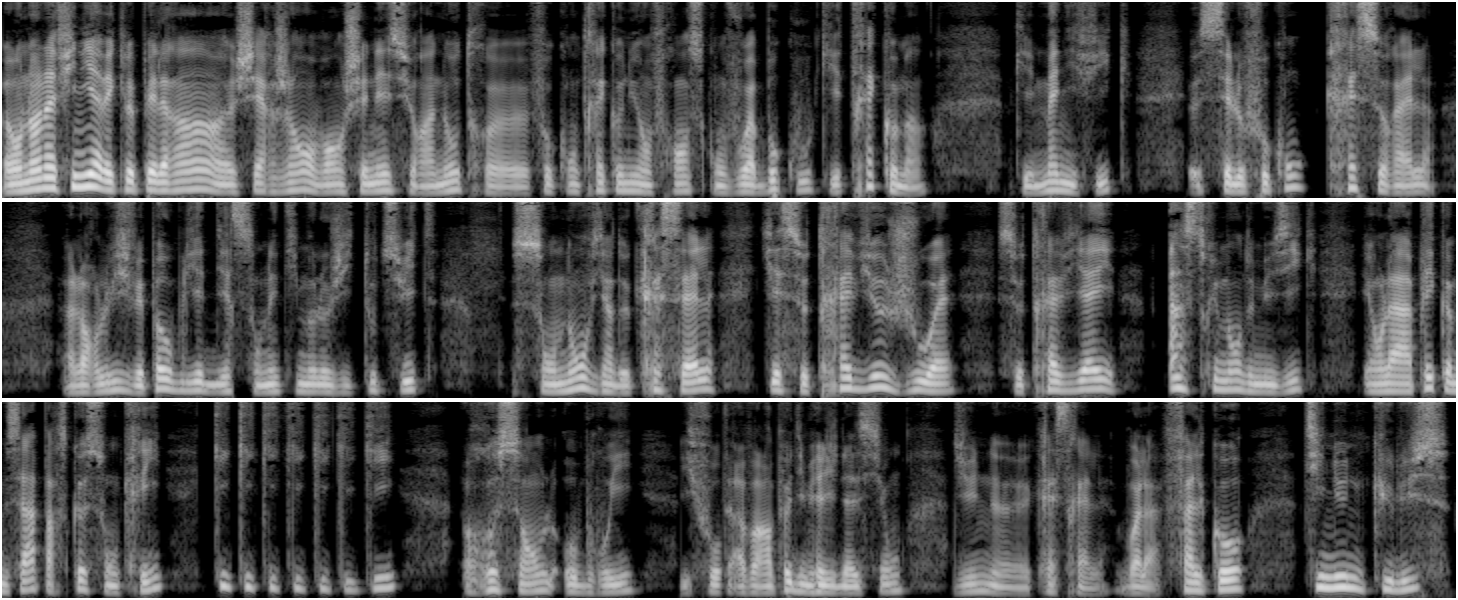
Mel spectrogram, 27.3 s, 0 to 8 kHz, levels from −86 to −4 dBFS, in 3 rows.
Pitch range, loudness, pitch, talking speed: 105-140 Hz, -24 LUFS, 125 Hz, 205 wpm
